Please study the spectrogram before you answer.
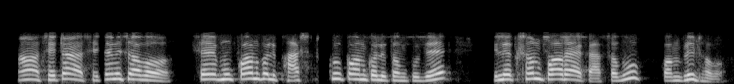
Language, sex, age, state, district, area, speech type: Odia, male, 18-30, Odisha, Malkangiri, urban, conversation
